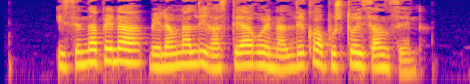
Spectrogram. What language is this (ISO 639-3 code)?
eus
